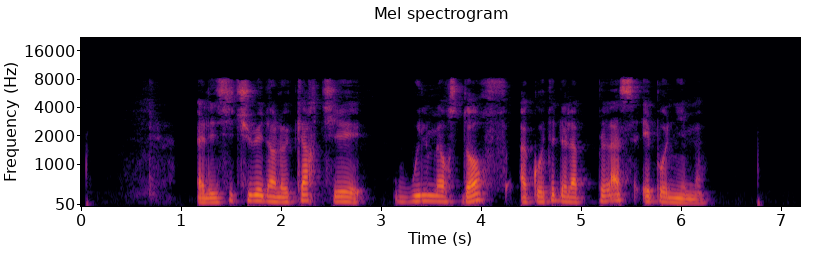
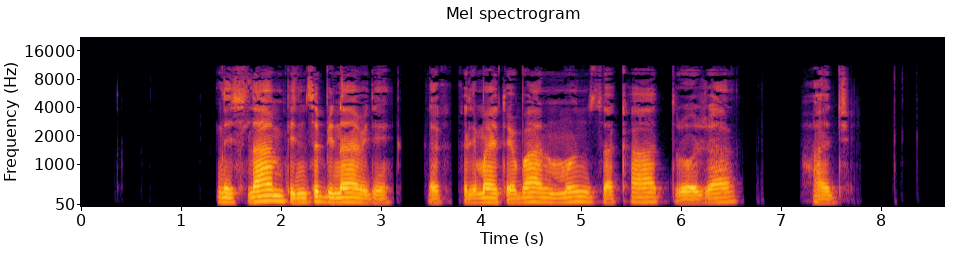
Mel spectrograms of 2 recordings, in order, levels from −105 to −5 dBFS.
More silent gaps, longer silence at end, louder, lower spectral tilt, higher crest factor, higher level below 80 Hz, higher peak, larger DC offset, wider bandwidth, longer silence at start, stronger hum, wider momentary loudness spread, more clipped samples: second, none vs 3.20-3.43 s, 3.71-3.77 s, 6.62-6.75 s, 6.82-7.19 s; about the same, 0.95 s vs 1 s; second, -44 LUFS vs -22 LUFS; about the same, -6 dB/octave vs -6 dB/octave; about the same, 20 dB vs 20 dB; second, -70 dBFS vs -56 dBFS; second, -24 dBFS vs -2 dBFS; neither; second, 8.2 kHz vs 11.5 kHz; second, 1.15 s vs 1.35 s; neither; about the same, 10 LU vs 11 LU; neither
